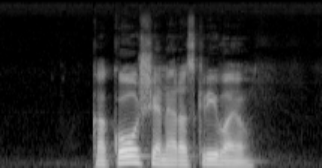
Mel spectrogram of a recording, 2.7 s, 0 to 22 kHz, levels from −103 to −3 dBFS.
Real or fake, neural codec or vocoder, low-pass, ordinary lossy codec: real; none; 19.8 kHz; Opus, 64 kbps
